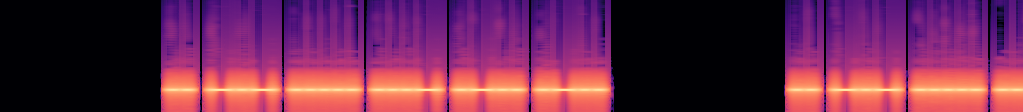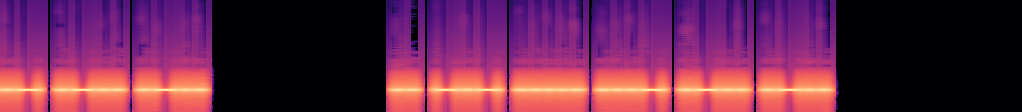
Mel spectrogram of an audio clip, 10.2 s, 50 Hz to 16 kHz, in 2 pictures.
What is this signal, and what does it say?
Morse code, heard as a keyed tone, about 34 wpm, 700 Hz. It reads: IK5VLL IK5VLL IK5VLL
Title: Call Signs Repeated 2x - 35wpm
